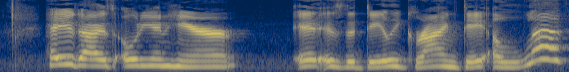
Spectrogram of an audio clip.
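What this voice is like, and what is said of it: Excited, high-pitched voice. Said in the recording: “why did your voice just get really high pitched? But I get excited really easily.”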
